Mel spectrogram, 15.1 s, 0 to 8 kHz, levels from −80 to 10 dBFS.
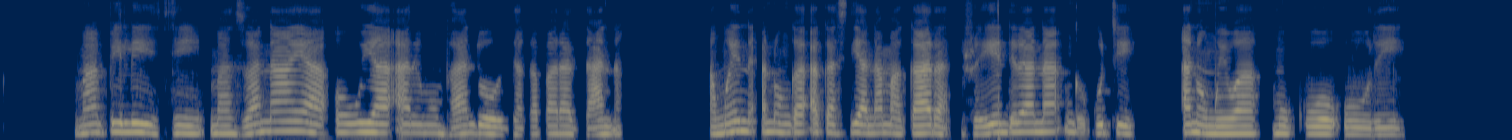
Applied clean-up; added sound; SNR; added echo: neural mask model Resemble Enhance denoiser.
